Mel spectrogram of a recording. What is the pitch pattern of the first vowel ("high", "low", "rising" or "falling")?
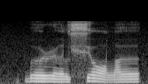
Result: high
